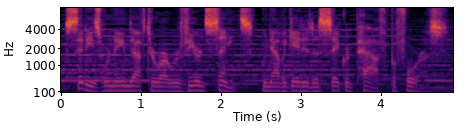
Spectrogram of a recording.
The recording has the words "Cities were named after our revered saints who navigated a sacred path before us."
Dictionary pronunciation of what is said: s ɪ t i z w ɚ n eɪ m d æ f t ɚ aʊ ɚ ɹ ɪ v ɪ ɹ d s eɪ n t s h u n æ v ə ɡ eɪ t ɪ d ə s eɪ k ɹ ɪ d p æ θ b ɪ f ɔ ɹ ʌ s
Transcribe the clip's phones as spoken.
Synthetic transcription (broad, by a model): s ɪ t i z w ɚ n eɪ m d æ f t ɚ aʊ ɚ ɹ ɪ v ɪ ɹ d s eɪ n t s h u n æ v ə ɡ eɪ t ɪ d ə s eɪ k ɹ ɪ d p æ θ b ɪ f ɔ ɹ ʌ s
